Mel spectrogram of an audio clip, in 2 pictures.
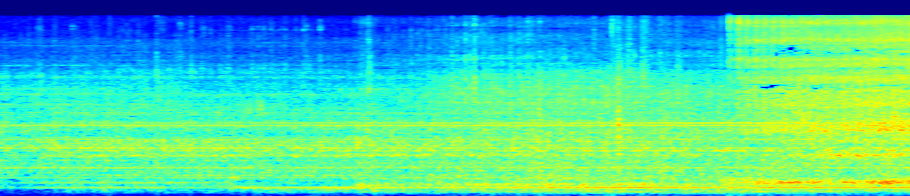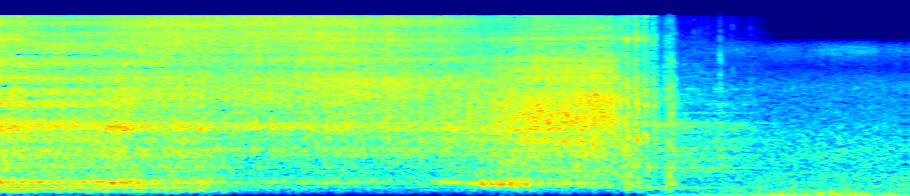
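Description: Drill press running with a hole saw cutting into a plastic bucket lid: a steady motor hum that builds, then about halfway through a loud hiss as the saw teeth bite into the plastic, which cuts off sharply near the end.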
